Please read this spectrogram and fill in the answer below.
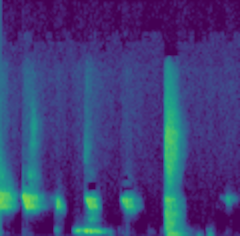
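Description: A small bird chirping: a quick run of short high chirps, about three a second. A brief noisy burst comes near the end.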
